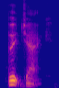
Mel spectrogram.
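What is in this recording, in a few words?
"bootjack", Australian English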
